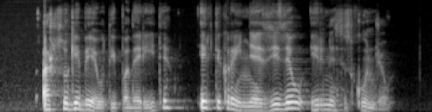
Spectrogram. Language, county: Lithuanian, Panevėžys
